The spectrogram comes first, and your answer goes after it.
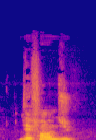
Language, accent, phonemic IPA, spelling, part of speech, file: French, Canada, /de.fɑ̃.dy/, défendus, verb, LL-Q150 (fra)-défendus.wav
- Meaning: masculine plural of défendu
